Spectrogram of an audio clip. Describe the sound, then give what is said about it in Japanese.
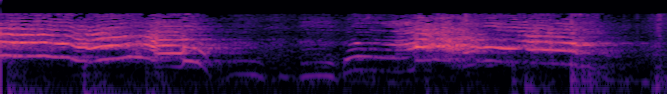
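An adult voice imitates a roughly seven-year-old boy's screaming tantrum in a supermarket: loud, wailing, high-pitched cries that rise and fall over a few seconds, unaccompanied. “子供がストアに行って叫び始める。”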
